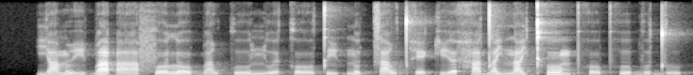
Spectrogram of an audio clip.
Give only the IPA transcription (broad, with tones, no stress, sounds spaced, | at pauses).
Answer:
j a˧˥ m ʋ iː˧˥ b a˥˨ ʔ aː˩˧ f o˧˥ l o˧˩ b a˩ w k uː˧˩ ɲ u˩˧ ə̯ k oː˩˧ t̪ iː˧˩ p̚ n u˥˨ t̚ s a˧˩ w t̪ʰ e˩ k i˧˥ ə̯ h a˧˥ d a˧˥ j n a˧˥ j kʰ oː˥˨ m pʰ o˩˧ pʰ u˥˨ b u˧˥ d u˩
